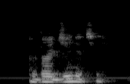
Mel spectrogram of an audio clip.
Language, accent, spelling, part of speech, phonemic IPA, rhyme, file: English, Southern England, virginity, noun, /və(ɹ)ˈd͡ʒɪnɪti/, -ɪnɪti, LL-Q1860 (eng)-virginity.wav
- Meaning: The state or characteristic of being a virgin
